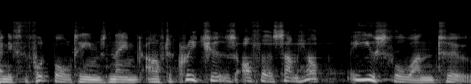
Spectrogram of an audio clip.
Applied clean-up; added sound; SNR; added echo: neural separator model SepFormer DNS4.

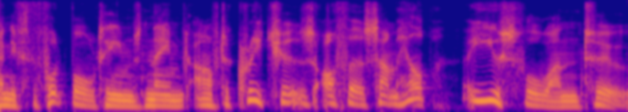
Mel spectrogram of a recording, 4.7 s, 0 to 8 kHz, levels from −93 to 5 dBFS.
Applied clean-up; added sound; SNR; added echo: none; none; none; none.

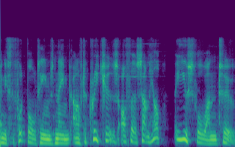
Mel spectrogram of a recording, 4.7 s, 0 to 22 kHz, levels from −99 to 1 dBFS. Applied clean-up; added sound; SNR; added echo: neural mask model DeepFilterNet 3.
